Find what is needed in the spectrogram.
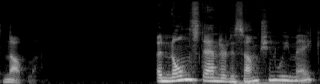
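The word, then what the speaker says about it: nabla: gradient is shown here this symbol is pronounced as knobla a non-standard assumption we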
